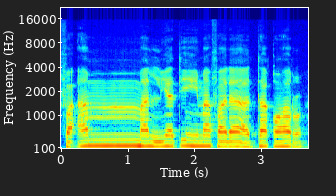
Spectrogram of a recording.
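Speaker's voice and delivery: recited with a long nasal hum on the m of فَأَمَّا; ghunnah. Shown as a demonstration. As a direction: hold the doubled m in فَأَمَّا through the nose. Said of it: "اس پہ غنہ ہوگا".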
